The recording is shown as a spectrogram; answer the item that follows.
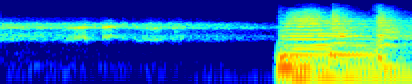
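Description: Mexican burrowing toad (sapo excavador) calling, fading out over about a second. About a second and a half in, music cuts in suddenly.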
